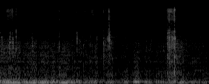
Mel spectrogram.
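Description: A deck of oracle cards handled and shuffled in the hands: soft rustles and a few light clicks, with one sharper snap about three-quarters of the way through.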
